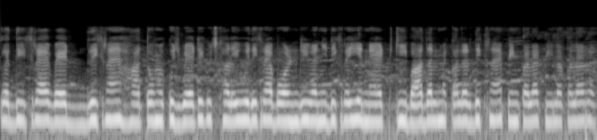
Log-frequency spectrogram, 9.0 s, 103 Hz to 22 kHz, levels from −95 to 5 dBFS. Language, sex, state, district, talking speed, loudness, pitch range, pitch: Hindi, female, Uttar Pradesh, Deoria, 235 wpm, -13 LUFS, 210-220 Hz, 215 Hz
